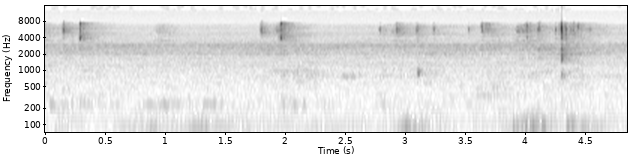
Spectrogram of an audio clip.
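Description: A handful of scattered computer mouse clicks, the sharpest one near the end, as points are picked for a line in a CAD drawing, over a low rumble.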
